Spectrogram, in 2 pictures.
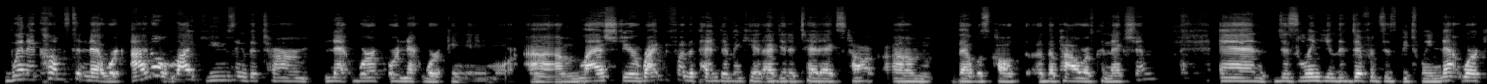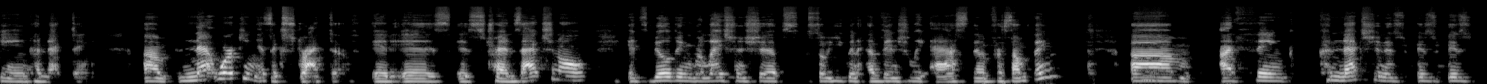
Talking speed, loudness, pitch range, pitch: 145 wpm, -18 LUFS, 140-185 Hz, 160 Hz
